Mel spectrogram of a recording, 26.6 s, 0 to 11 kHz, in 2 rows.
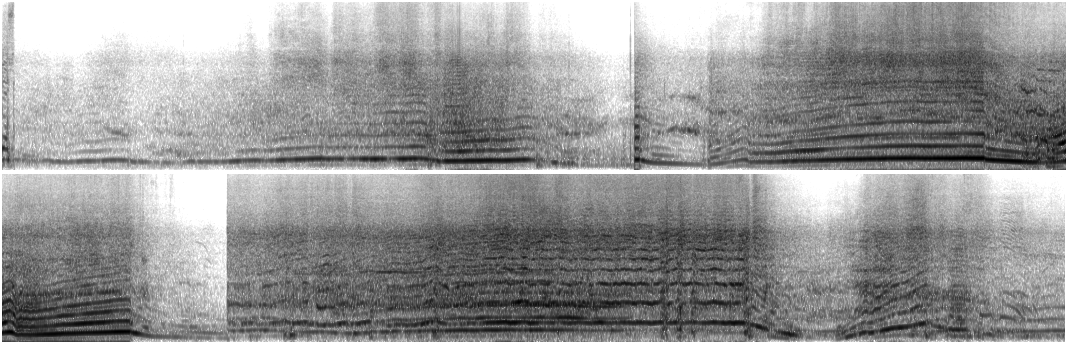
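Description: Drift cars' engines held at high revs and swooping up and down under throttle, with tyres squealing and skidding. The sound comes as three separate passes with abrupt cuts between them, about 8 and 16 seconds in. It is quieter at the start and loudest in the middle and later passes.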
